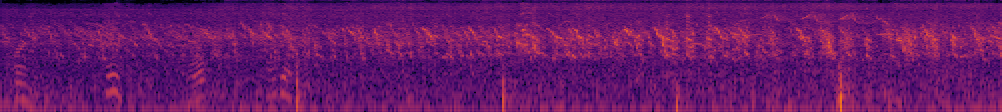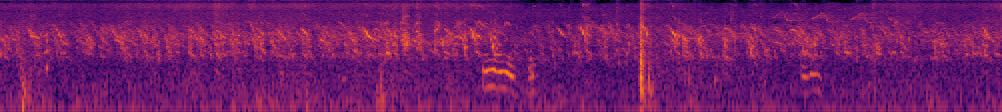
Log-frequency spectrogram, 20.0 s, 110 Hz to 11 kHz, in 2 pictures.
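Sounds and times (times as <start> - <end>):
chickens clucking: 0.0 - 20.0
low knocks: 16.4 - 17.0.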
